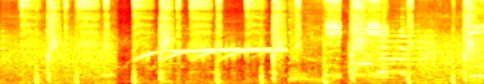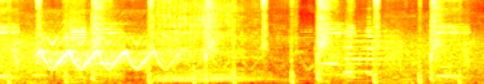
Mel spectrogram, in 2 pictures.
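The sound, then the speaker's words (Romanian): Dense city traffic at an intersection in Drumul Taberei, layered into a collage composition: steady car engine rumble and honking horns, with an emergency siren rising early on and a fast wailing siren sweeping back and forth midway, all loud. “Da, de exemplu, la performance-ul din Drumul Taberei am încercat să fac o compoziție din trafic, din sunetele mașinii, din claxoane, din motoare, din tot felul de voci, din intersecție, și aici e ceva interesant.”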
